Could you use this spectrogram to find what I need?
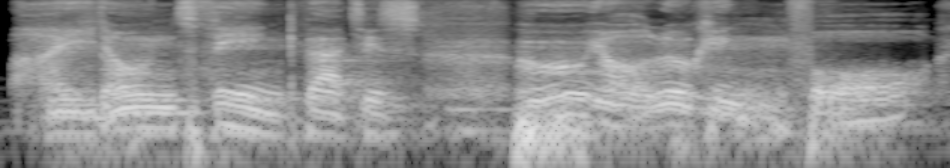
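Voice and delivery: ominous, foreboding, echoing voice. Narrator voicing a figure in the scene, ominous, echoey voice. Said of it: "Says this kind of ominous, echoey voice".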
